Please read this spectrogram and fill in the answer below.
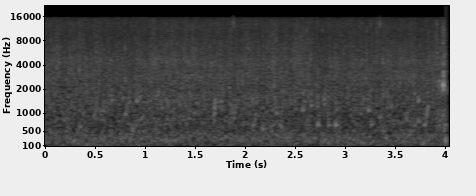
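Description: Jacuzzi jets churning and bubbling the water, a steady rushing hiss.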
